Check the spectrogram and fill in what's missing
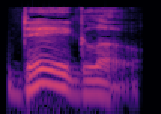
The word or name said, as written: dayglow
